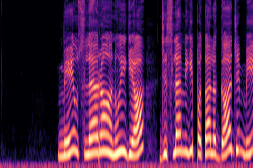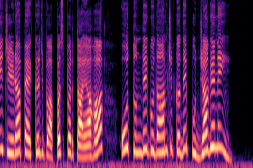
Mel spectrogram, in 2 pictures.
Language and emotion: Dogri, surprised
